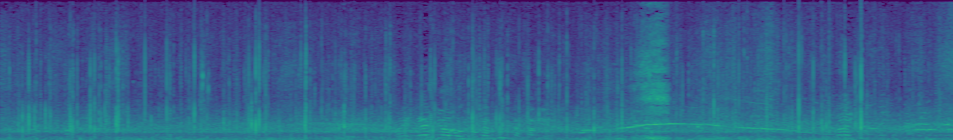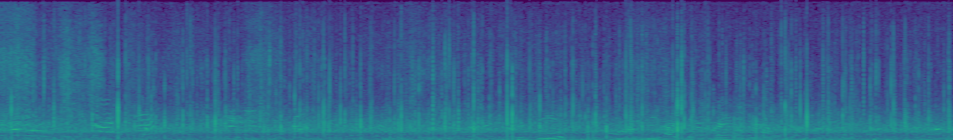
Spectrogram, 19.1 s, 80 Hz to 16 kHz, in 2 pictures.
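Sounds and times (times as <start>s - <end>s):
faint distant voices: 0.0s - 19.0s
light crackling: 0.0s - 19.0s.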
